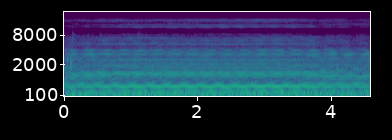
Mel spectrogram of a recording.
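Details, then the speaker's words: Cassette deck that won't play and has no display, at power-on: constant low motor hum with a faint rapid flutter; the mode motor is trying to cycle the mechanism because the mode belt is missing. "you are hearing is the sound of a mode belt that is no longer there. The mode motor is trying to cycle the mechanism and can't."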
